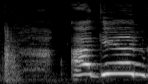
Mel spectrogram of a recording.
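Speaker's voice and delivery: high loud happy demand; eager cry. Acted. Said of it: "cried Sam".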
